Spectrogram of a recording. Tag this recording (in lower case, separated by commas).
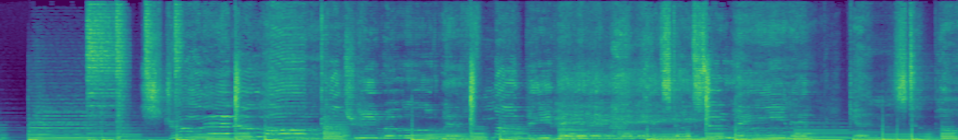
singing, music, pop music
